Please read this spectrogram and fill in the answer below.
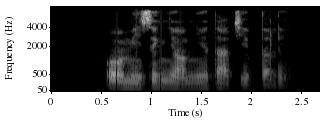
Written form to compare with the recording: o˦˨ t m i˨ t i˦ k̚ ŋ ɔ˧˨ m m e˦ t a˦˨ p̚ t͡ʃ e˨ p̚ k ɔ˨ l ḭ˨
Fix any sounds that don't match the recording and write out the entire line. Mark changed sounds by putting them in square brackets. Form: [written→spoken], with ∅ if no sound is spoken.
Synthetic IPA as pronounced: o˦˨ [t→∅] m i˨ [t→s] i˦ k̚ [ŋ→ɲ] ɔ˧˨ m [m→ɲ] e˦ t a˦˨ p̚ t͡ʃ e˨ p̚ [k→t] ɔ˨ l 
